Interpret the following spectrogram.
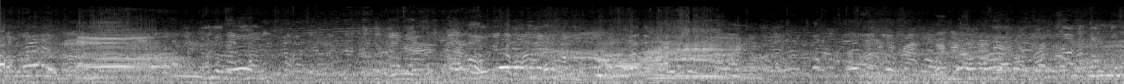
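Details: Sahiwal cattle at a cattle market in Narsingdi, Bangladesh, where a farmer buys the market's best Sahiwal bull, 28 July 2025; several drawn-out moos rise over steady crowd chatter and bargaining voices.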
